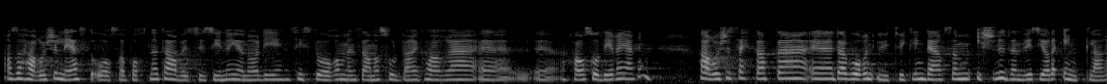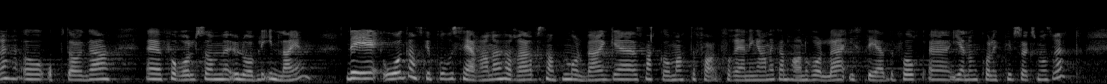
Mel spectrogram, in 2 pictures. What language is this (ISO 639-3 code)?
nno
